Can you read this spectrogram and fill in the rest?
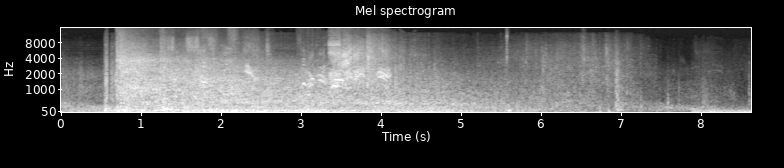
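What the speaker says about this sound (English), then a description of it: "That artillery we can potentially counter-battery." Distant artillery fire in the WARNO real-time strategy game rumbles as a broad, sustained roar with a few scattered sharp booms, fading gradually to a lower background wash.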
